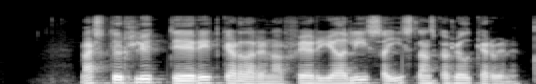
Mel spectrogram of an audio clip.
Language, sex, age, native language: Icelandic, male, 17, Icelandic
